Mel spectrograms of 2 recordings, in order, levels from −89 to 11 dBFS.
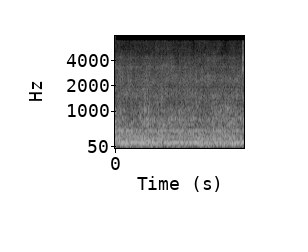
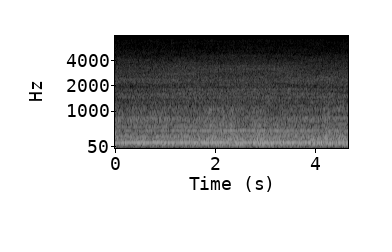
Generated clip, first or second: first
